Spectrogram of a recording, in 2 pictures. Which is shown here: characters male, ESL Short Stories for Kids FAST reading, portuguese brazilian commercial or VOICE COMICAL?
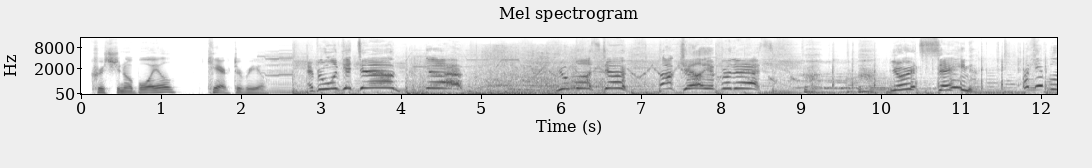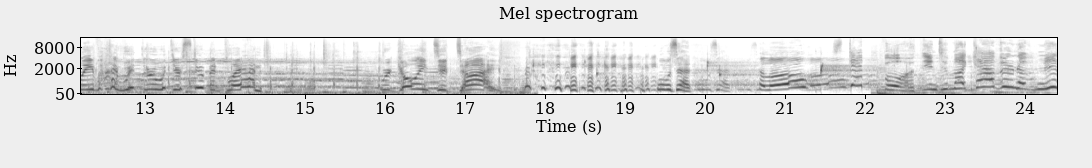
characters male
